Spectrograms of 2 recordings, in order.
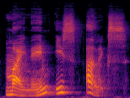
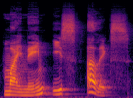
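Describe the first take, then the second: No difference in how they are said.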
